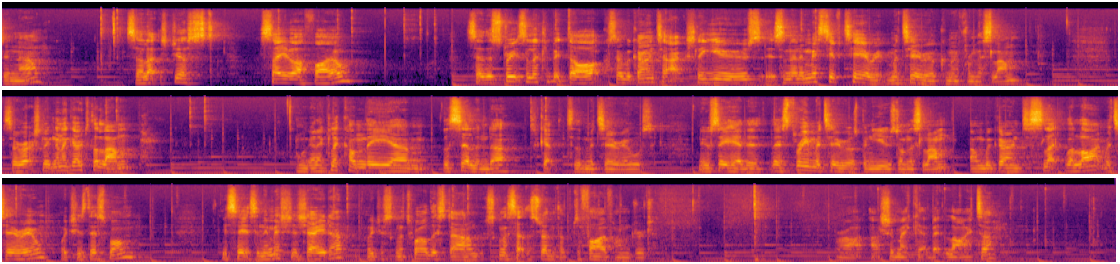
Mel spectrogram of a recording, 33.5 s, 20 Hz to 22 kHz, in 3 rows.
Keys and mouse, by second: 2.7 click, 6.6 click, 8.0 click, 8.9 shift+middle click, 10.0 middle click, 12.2 click, 13.0 click, 16.4 click, 19.4 shift+middle click, 22.2 click, 22.4-25.6 middle drag, 25.6 click, 25.8-26.8 middle drag, 26.8-30.4 drag, 28.1 KP_0, 30.4 middle click, 31.0 click, 31.4 shift+middle click, 31.7 shift+click, 32.1 shift+middle click, 32.7 click.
